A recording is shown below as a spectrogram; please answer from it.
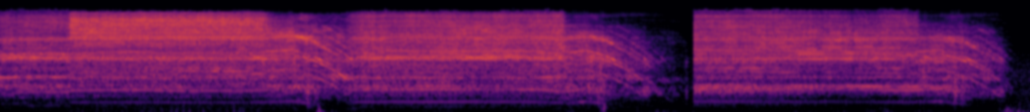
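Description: Ryobi circular saw cutting a wooden board in runs, its motor whining over the rasp of the blade in the wood. The whine falls each time the trigger is let go: a short dip about three seconds in, a spin-down about six seconds in with a moment's lull, a sudden restart at seven seconds, and a last spin-down near the end.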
